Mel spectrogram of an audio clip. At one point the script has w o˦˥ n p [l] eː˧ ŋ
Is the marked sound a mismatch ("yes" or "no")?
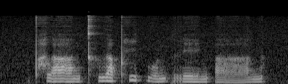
yes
